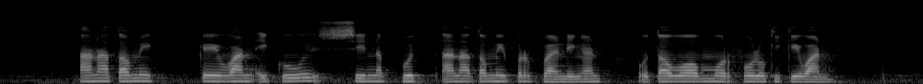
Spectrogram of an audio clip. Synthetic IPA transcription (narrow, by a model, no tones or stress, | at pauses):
ʔanat̪ɔmi | kewanḭkusinəb̥ʊ̤t̪̚a̰nat̪omipərb̥ä̤nd̪iŋan | ṵt̪ɔwɔmorfoloɡ̥i̤kewan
